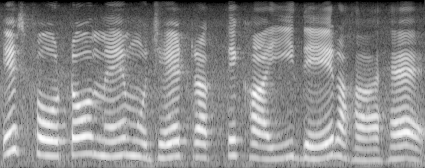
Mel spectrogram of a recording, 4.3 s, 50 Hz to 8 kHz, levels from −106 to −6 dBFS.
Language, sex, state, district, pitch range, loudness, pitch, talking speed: Hindi, female, Madhya Pradesh, Katni, 225-275 Hz, -15 LUFS, 250 Hz, 125 wpm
